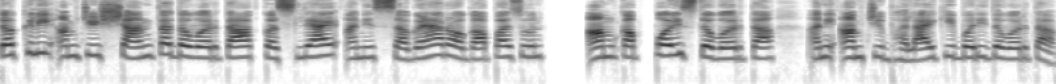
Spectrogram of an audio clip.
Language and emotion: Goan Konkani, neutral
